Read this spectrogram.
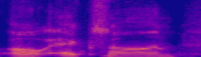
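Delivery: usual speaking voice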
